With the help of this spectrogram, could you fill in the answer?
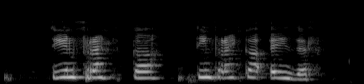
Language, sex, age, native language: Icelandic, female, 10, Polish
